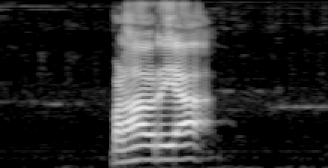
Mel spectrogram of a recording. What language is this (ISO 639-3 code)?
sat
